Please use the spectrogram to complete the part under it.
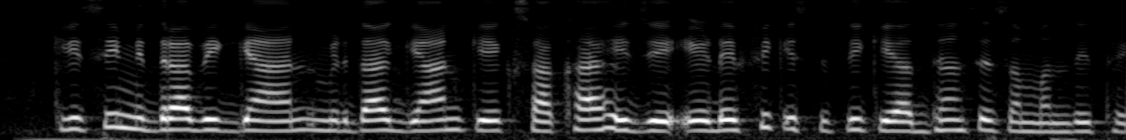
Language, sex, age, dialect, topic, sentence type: Magahi, female, 46-50, Western, agriculture, statement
